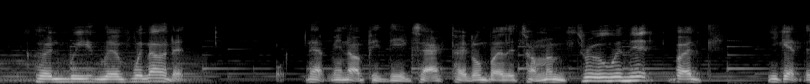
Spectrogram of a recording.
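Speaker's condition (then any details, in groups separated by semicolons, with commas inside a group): Cerebral palsy; stiff muscles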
